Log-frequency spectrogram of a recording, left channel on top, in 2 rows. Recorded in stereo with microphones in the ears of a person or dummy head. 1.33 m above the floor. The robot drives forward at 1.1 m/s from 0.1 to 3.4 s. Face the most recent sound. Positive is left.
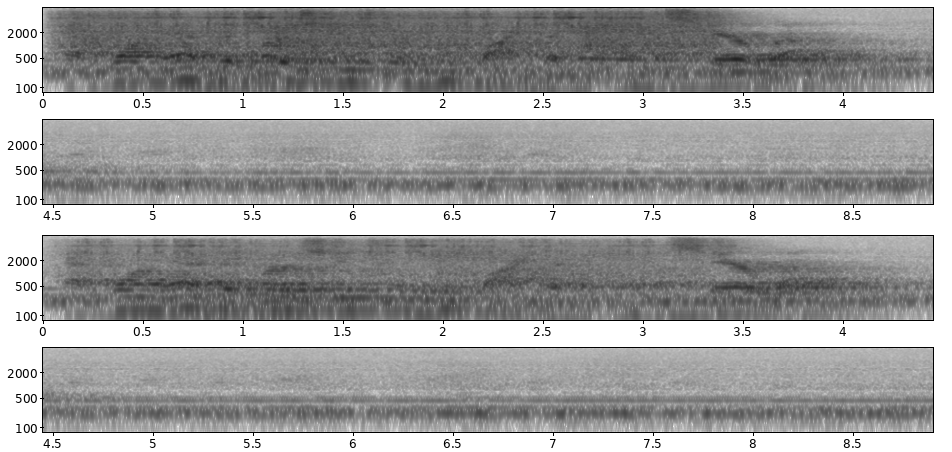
turn(degrees=60)  # may be behind; listen again after turning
